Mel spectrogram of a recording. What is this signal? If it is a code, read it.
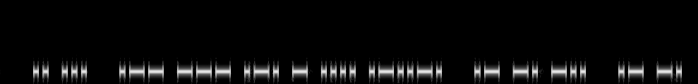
Morse code, heard as a keyed tone, about 25 wpm, 600 Hz. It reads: IS WORTH" AND AN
